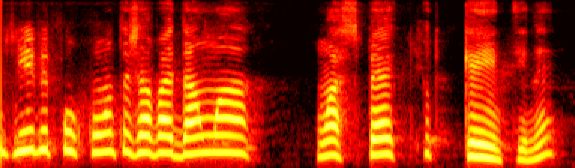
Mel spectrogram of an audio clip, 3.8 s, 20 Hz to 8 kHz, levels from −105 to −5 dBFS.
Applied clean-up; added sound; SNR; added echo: neural mask model DeepFilterNet 3.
